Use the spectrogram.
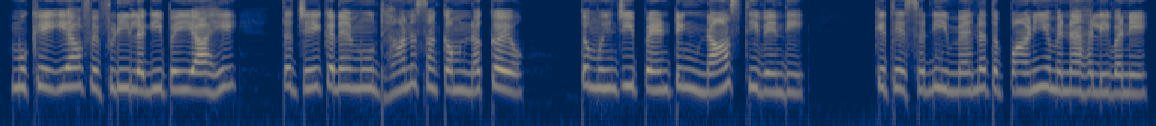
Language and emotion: Sindhi, fearful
